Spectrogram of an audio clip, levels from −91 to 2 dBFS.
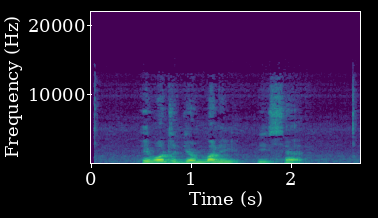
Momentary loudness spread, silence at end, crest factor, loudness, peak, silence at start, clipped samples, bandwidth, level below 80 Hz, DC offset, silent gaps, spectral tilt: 13 LU; 0.6 s; 18 dB; -23 LUFS; -6 dBFS; 0.5 s; under 0.1%; 12.5 kHz; -66 dBFS; under 0.1%; none; -7 dB/octave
